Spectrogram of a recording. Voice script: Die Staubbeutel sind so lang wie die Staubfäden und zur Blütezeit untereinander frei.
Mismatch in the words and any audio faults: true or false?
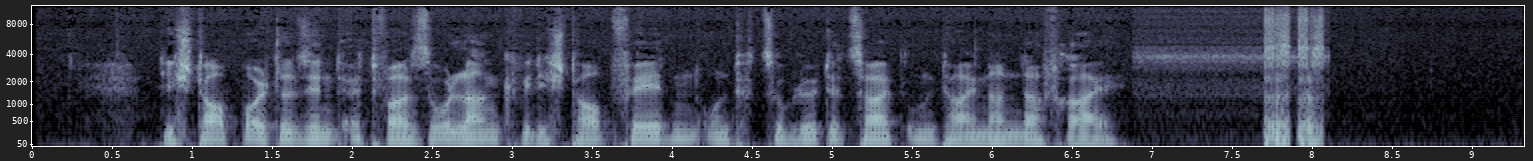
true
